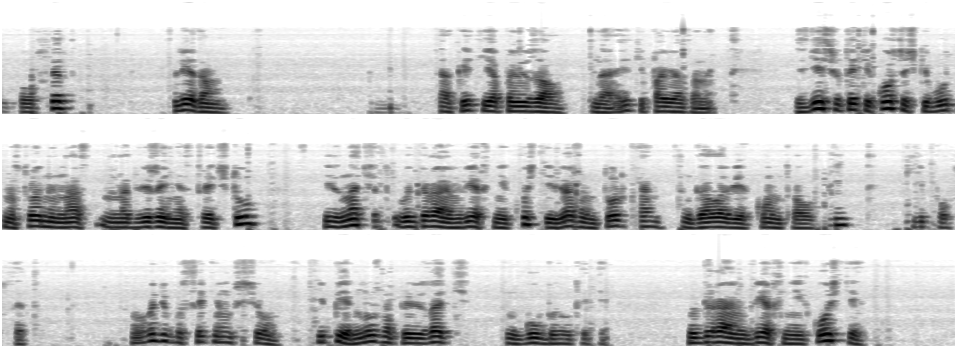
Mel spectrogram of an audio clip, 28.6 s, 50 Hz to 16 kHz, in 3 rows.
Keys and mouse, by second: 1.8-2.8 middle drag, 3.9 click, 5.9-7.2 middle drag, 8.5 click, 13.5 shift+click, 15.0 shift+click, 17.5 ctrl+p, 20.5-22.3 shift+middle drag, 23.2-24.3 middle drag, 25.0 click, 26.5 shift+click, 27.8 shift+click.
